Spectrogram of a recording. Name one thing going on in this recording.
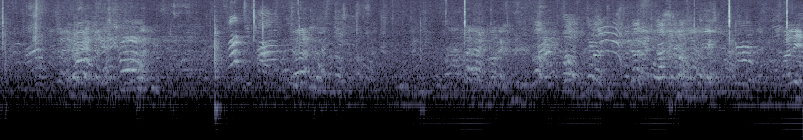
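Football players shout to each other across an open outdoor field.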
